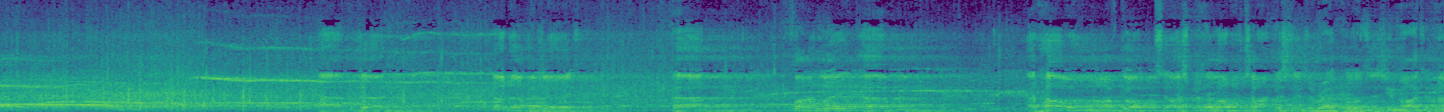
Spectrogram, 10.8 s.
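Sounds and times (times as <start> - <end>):
round of applause: 0.0 - 6.8
speech: 2.7 - 10.8.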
